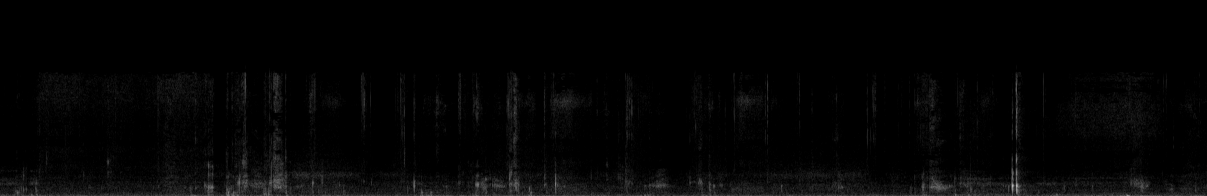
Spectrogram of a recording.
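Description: A dog gnawing on a hard chew stick: irregular crunching and scraping of teeth on the chew, with scattered clicks and one sharp click about three-quarters of the way through.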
